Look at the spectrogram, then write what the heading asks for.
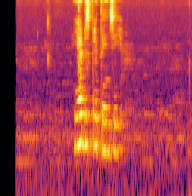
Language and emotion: Russian, neutral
